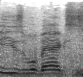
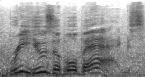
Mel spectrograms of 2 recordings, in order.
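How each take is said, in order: First: The words are said quickly and run together. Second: The words are said slowly with careful articulation. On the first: The speaker calls it wrong. "I don't know if I said that too fast" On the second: The speaker calls it right.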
